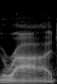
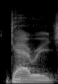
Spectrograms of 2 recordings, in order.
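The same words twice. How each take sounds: First: Garage is said with a non-British pronunciation. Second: Garage is said with a British pronunciation. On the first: "instead of garage" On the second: "a British person saying garage"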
